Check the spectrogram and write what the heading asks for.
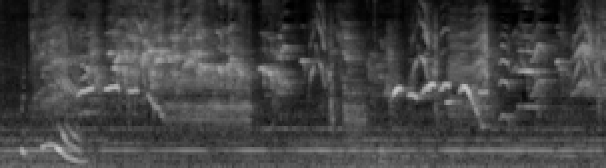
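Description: Caique parrots chirping and squawking: quick runs of short up-and-down chirps mixed with harsher squawks, in two busy bursts about a second in and again around four seconds in.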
